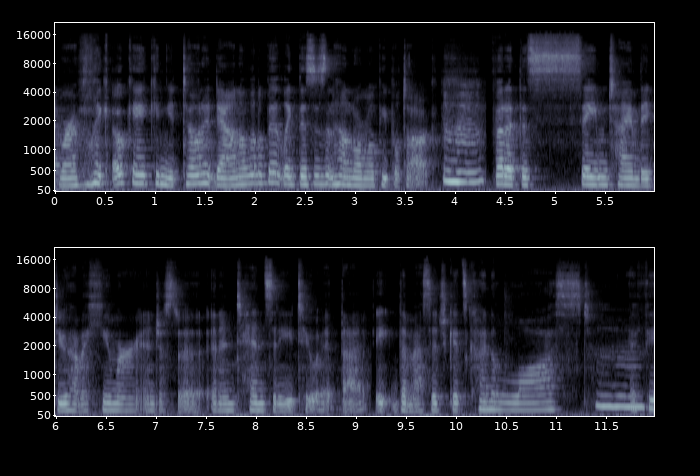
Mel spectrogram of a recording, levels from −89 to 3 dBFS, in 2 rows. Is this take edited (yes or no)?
no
